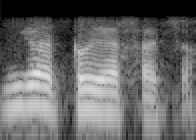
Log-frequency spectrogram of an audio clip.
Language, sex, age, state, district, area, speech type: Kannada, male, 18-30, Karnataka, Koppal, rural, conversation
